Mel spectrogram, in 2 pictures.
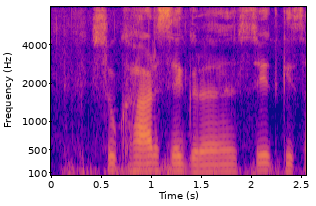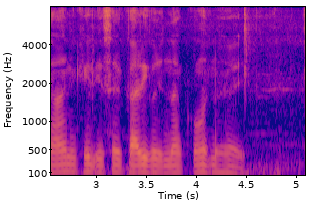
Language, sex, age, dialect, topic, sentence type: Magahi, male, 31-35, Southern, agriculture, question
